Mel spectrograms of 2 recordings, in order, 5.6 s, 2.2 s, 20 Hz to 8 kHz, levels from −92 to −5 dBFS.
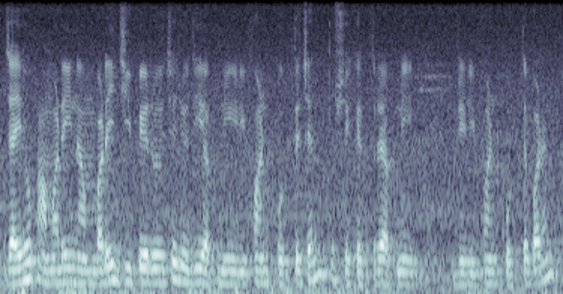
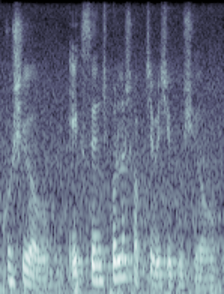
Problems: constant background noise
